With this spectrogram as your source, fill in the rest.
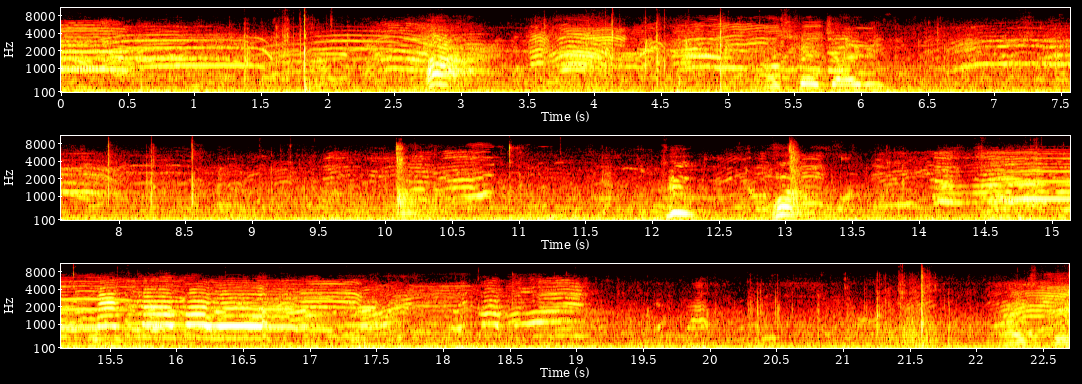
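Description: Young players shout and cheer across an open field.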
